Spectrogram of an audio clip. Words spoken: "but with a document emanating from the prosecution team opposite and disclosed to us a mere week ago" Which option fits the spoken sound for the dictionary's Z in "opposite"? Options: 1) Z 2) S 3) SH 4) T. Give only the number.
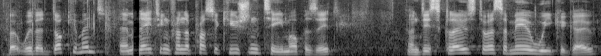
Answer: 1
